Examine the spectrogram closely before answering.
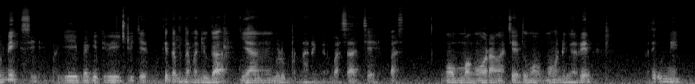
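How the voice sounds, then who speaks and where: Breathing somewhat audibly, a man with a very deep, low pitch talks at a very fast pace in a monotone, flat intonation. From West Sumatra (Minangkabau). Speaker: university student. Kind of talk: casual chat.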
